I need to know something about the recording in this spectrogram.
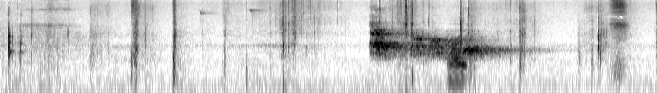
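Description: Footsteps and small knocks on leaf litter and gravel. About five seconds in there is a louder voice-like sound lasting a second or so, with a short falling pitched cry inside it.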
